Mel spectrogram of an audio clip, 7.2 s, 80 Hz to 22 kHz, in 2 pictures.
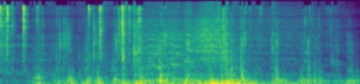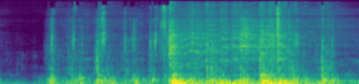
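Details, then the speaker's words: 1978 Chevy C10 "Billy James" cold start, not started in a while, right after fixing a poor battery connection: starter churns in uneven bursts with pauses, engine reluctant to catch; slow cold cranking. "Come on, Billy. A little bit cold. Haven't started them in a while."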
